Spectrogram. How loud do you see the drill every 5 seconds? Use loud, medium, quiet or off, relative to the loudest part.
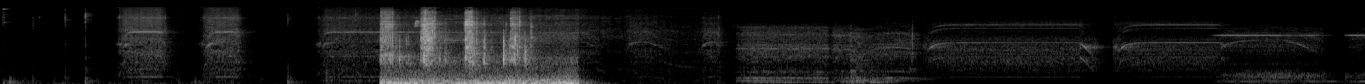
loud, medium, medium.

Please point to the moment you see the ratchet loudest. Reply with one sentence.
The volume of the ratchet peaks at 4 seconds.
